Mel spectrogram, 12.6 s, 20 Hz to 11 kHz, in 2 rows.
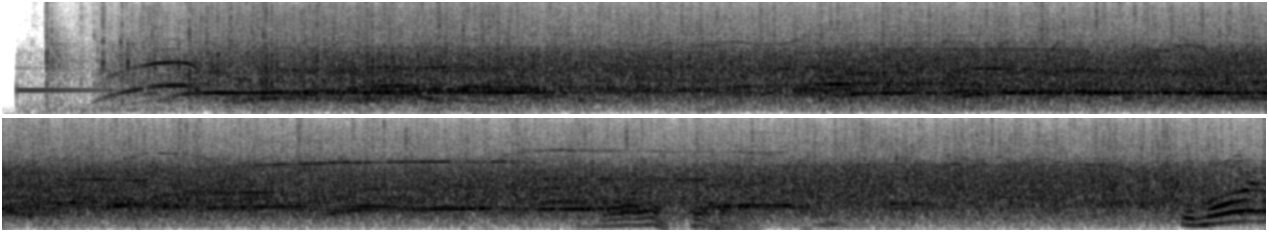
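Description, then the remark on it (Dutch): Sustained applause from a large audience at Apple's WWDC developer conference in San Francisco, a dense steady wash of clapping that starts abruptly and fills the whole stretch, with cheers and whoops rising above it throughout. “Over precies 54 dagen en dan horen we dit weer.”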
